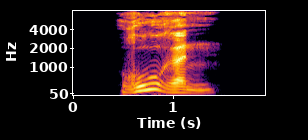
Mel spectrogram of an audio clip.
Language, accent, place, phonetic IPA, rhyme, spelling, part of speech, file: German, Germany, Berlin, [ˈʁuːʁən], -uːʁən, Ruhren, noun, De-Ruhren.ogg
- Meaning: plural of Ruhr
